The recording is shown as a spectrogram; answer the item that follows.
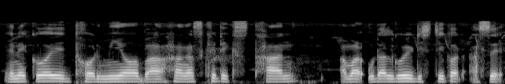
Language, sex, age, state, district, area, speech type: Assamese, male, 18-30, Assam, Udalguri, rural, spontaneous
